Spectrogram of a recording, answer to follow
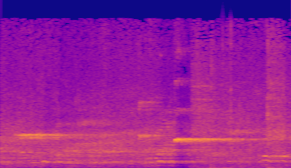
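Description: Echoing gymnasium din from a floor hockey game at a stoppage: players' voices and chatter carrying through a large hall, with two brief high-pitched squeaks.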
